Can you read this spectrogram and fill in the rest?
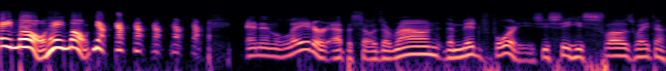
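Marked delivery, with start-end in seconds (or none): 0.0-2.1 very sharp, very high and very loud voice. Describing early episodes, imitating Curly: sharp high Curly voice. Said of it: "very sharp, very high voice".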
